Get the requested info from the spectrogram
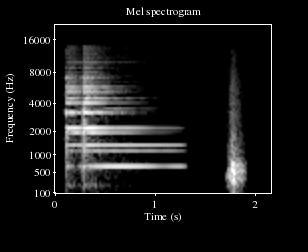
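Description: Notification-bell sound effect: a bright ding made of several ringing tones, struck twice in quick succession and fading out over about a second. A short soft pop follows near the end.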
